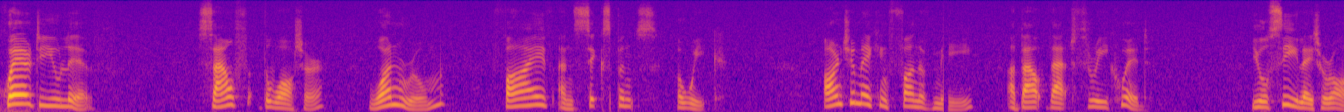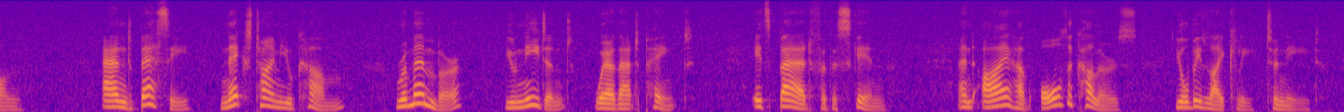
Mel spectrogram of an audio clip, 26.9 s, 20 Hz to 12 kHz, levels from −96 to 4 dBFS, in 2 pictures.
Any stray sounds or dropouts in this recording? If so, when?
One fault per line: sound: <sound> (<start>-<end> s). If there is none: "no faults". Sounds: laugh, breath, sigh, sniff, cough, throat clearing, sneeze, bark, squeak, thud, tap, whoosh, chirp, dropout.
sound: dropout (9.4-9.5 s)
